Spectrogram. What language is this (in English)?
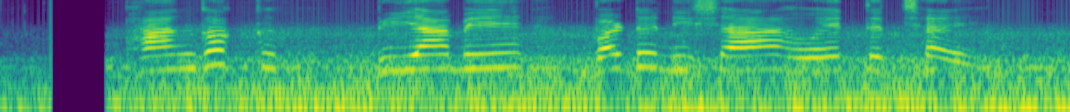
Maithili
